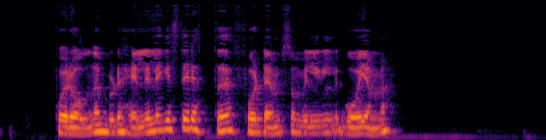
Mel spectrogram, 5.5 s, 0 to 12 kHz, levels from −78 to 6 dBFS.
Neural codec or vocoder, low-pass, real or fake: none; 10.8 kHz; real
